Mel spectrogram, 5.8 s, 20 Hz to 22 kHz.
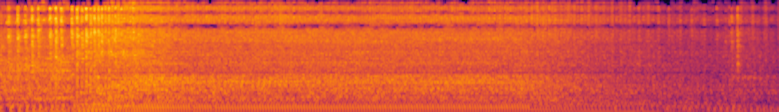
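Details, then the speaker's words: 1997 MTD Yard Machines riding mower, hard start from an empty tank after refuelling: engine chugs unevenly at about four beats a second, sags and fades toward stalling; rough running after a hard start. "it's not happy."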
